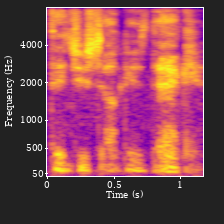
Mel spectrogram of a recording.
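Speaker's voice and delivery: slow, near-whispered asking; acted hesitant whisper; hushed question. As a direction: barely dare to ask it, drawn out softly. Retold hesitant, dreaded question.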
